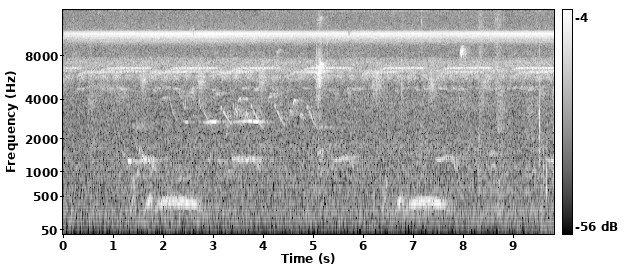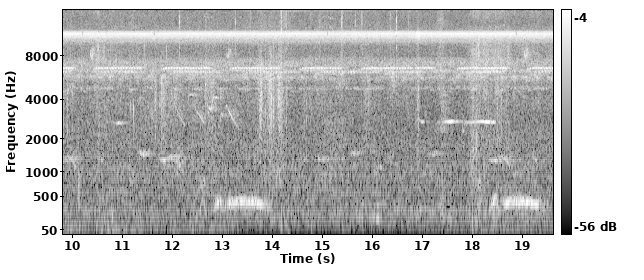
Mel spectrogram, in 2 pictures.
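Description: A bird's low cooing call repeats about every five to six seconds, over a steady high-pitched insect whine and faint chirps from other birds and insects.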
